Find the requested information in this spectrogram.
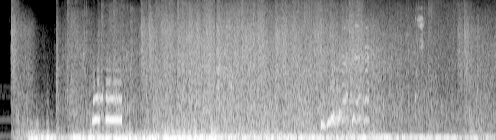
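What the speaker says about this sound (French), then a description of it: "Carrément, ça a explosé dans ma maison." A TNT explosion inside a house in Minecraft during a build battle, a loud sustained blast rumble filling about six seconds after an abrupt start, with no talk over it.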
